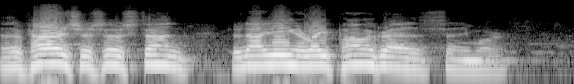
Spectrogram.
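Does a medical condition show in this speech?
Yes: deafness; unsure of microphone volume.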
